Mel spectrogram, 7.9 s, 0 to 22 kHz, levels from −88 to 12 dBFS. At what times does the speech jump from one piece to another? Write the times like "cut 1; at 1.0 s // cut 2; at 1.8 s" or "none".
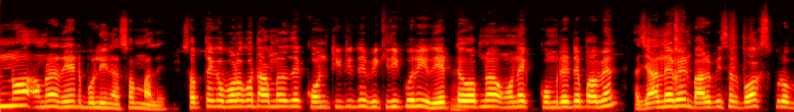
cut 1; at 1.7 s // cut 2; at 6.3 s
